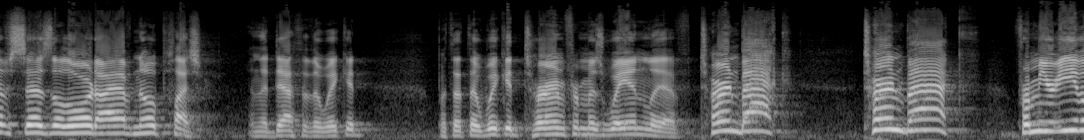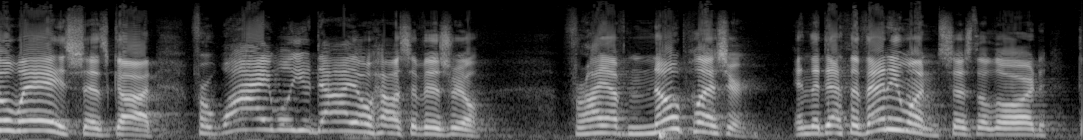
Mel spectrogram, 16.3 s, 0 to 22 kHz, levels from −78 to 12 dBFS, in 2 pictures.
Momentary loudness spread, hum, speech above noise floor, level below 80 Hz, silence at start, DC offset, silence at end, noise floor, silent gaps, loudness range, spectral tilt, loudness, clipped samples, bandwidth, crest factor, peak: 10 LU; none; 34 dB; -48 dBFS; 0 s; under 0.1%; 0.25 s; -45 dBFS; none; 5 LU; -3.5 dB/octave; -10 LUFS; 0.3%; 19 kHz; 12 dB; 0 dBFS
